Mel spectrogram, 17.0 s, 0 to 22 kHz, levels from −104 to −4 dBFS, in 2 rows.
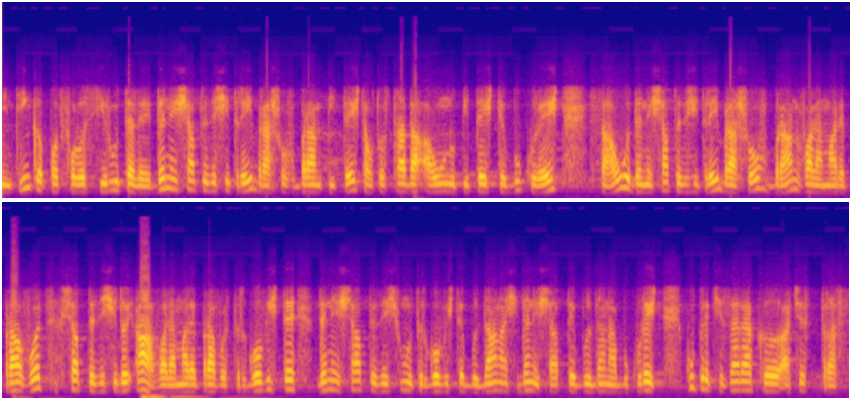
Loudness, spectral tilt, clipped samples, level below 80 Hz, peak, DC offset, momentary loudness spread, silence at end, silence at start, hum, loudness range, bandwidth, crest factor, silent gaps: -18 LUFS; -5.5 dB/octave; under 0.1%; -64 dBFS; -2 dBFS; under 0.1%; 7 LU; 0 s; 0 s; none; 4 LU; 9.8 kHz; 16 dB; none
